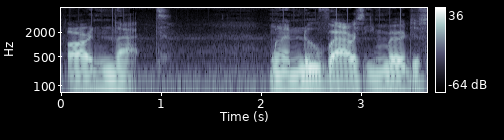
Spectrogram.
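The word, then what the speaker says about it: R₀: The exact threshold depends on the effectiveness of the disease, represented by the basic reproduction number called R with the little zero at the bottom. Is pronounced R naught.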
